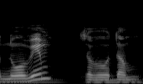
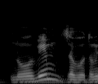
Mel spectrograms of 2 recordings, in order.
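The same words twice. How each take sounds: First: नोविम जवोदम said slowly, each syllable spelled out; drawn-out teacher demo of नोविम जवोदम; slow model reading. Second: Said in the usual way. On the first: Shown as a demonstration. Teacher models the Russian phrase for the class, slow and deliberate. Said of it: "नोविम जवोदम, slow model reading". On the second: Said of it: "repeated at normal pace".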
